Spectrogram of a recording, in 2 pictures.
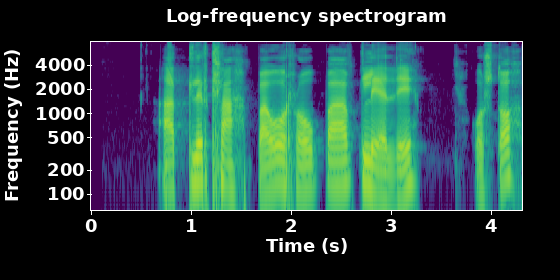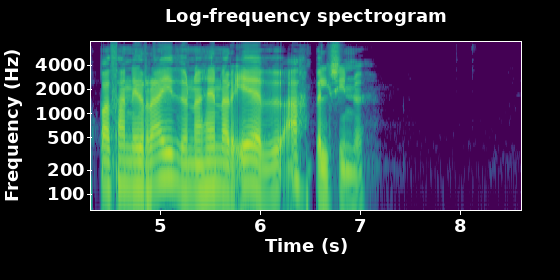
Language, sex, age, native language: Icelandic, male, 60-69, Icelandic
